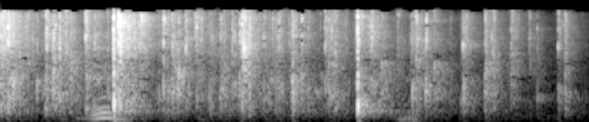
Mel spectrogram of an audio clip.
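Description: An audience at a Bible study session on the Book of Revelation claps in a quick, uneven patter of many overlapping hands, with a few sharper accented claps standing out and some vocal sounds mixed in underneath.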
